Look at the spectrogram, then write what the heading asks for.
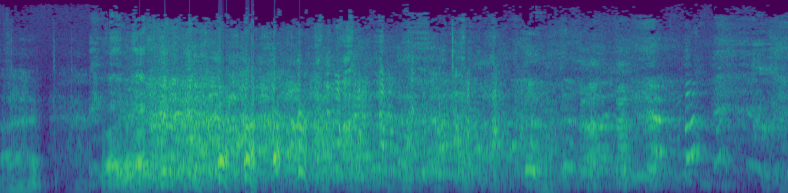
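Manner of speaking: a long high burst of real laughter. Real, not acted. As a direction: laugh out loud at the memory. Bishop's joke lands.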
